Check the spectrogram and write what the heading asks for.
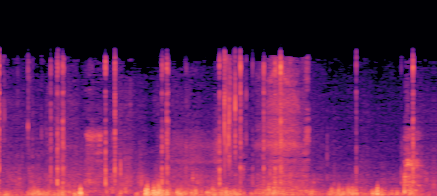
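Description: Wind buffeting the microphone outdoors, with irregular rustles and soft footsteps on grass.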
